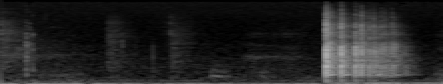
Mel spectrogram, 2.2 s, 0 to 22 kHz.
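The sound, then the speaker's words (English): A twenty-sided die, rolled for an insight check, clatters loudly onto a hard tabletop, a short rattling burst that quickly settles, preceded by a few faint, scattered taps. “Bort, give me an insight check. Okay. There's my 20 dice.”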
